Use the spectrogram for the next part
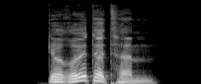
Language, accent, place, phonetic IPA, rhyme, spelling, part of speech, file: German, Germany, Berlin, [ɡəˈʁøːtətəm], -øːtətəm, gerötetem, adjective, De-gerötetem.ogg
- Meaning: strong dative masculine/neuter singular of gerötet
